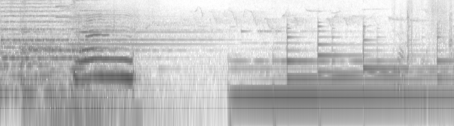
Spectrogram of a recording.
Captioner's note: driver meowing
